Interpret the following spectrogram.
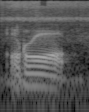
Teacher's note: Ro juga dari ujung lidah bertemu dengan pangkal gusi gigi seri atas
